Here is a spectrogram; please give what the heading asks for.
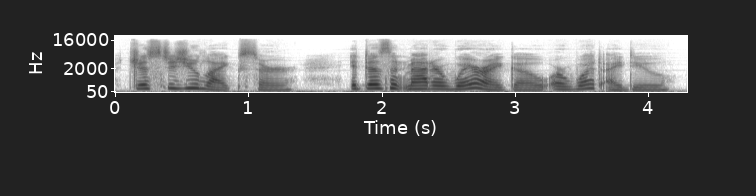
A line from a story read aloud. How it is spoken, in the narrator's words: He sighed, and then said in a spiritless tone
